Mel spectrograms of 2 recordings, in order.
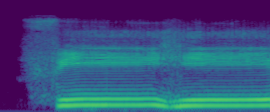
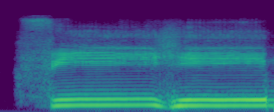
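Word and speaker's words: فيه: Jadi di sini dibaca panjang fihi muhana . Sekali lagi fihi muhana.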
